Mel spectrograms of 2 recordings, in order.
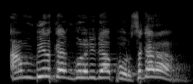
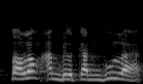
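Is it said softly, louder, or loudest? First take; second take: loudest; softly. First: It is said loudest of all. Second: It is said at normal volume.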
